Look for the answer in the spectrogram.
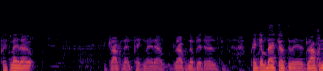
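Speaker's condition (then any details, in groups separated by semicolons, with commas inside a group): Traumatic brain injury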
